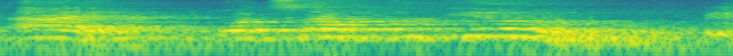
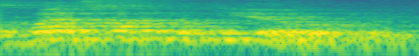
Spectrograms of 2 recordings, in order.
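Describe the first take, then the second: First: High, drawn-out Italian American challenge; hammed-up Italian American accent. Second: Said in the usual way. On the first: Shown as a demonstration. Virgil challenging Dante, in an Italian American accent. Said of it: "with an Italian accent, an Italian American accent". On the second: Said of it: "you may not have to do this with an Italian accent".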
